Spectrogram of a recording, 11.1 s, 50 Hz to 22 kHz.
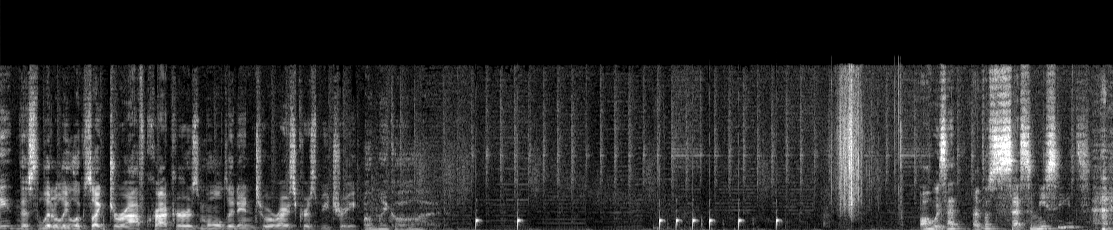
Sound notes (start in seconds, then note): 8.2 treat crackles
